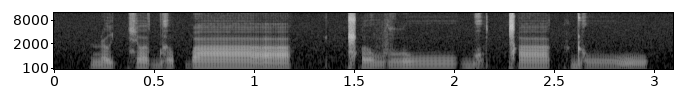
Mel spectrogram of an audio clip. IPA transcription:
ɳ ʌ c ɐ d ə ɓ aː | ǁ ə v l uː ɡ u ǀ aː k ɖ uː

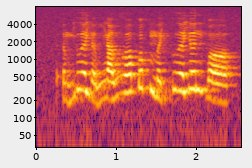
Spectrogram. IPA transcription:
ʔ ə˨˩˨ m j u˧ ə̯ j ə˨˩˨ w ŋ a˨˩˦ w ɣ ɔ˧˥ ɓ ɔ˦˥ p̚ m ə˨˩ j k u˧ ə̯ j əː˧ n ɓ ɔ˨˩

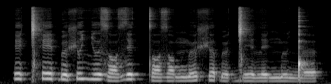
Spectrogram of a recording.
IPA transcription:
ɪ˦˨ ǀʰ e˦ ɓ ɵ˧ ʃ ɯ˦ ʎ ɯ˦ z ɔ˨ z ɪ˦ tː ɔ˨ z ɔ˨ ŋ͡m ɵ˨˦ ʃ ə˦ ɓ ɵ˨ ɡ͡ǀ e˦˨ l e˧ ŋ͡m ɯ˧ ŋ͡ǃ ə˧

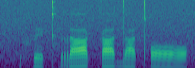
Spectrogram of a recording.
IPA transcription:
f e kʰ r a k a d a tʼ ɔ

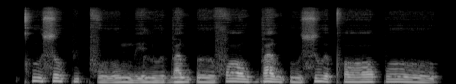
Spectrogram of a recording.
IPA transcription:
kʰ u˥˨ s o˥˨ p i˧ p̚ f oː˩˧ m e˩˧ l u˩ ə̯ b a˧ w ʔ ɤː˧˩ f ɔː˥˨ w b a˥˨ w ʔ u˧˩ s u˥˨ ə̯ pʰ ɔː˧˥ p oː˥˨

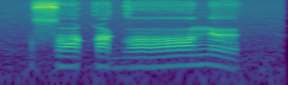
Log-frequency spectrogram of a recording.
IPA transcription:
sˤ o qʷ ə ɡ ɔː n ə

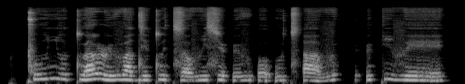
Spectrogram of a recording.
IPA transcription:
ǁ u ʎ o tʷ a ɭ ʏ v a d e tʷ i t͡s ʌ v i s ʏ ʔ ʏ v ʔ o ʔ u t͡sʼ a v | ʔ ʏ k i v e

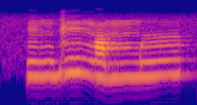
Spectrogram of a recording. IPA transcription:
y ŋ ɡ y ŋ ɒ mː ɯ

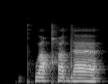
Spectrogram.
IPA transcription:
kʷʰ æ qʰ y d æ

